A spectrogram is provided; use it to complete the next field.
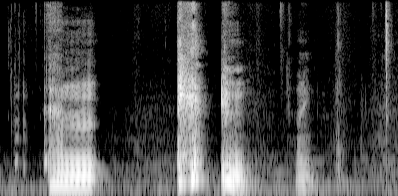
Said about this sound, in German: Du darfst ruhig räuspern. Räuspern gehört dazu.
